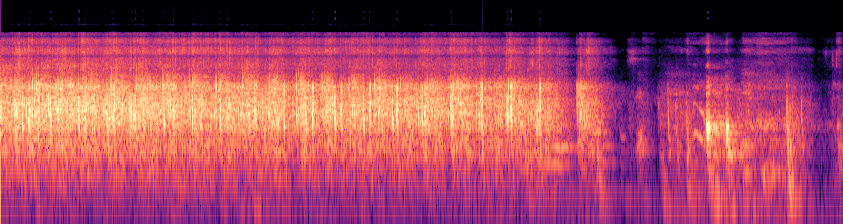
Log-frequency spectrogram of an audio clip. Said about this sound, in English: Ladies and gentlemen, please, your warmest round of applause for the afternoon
